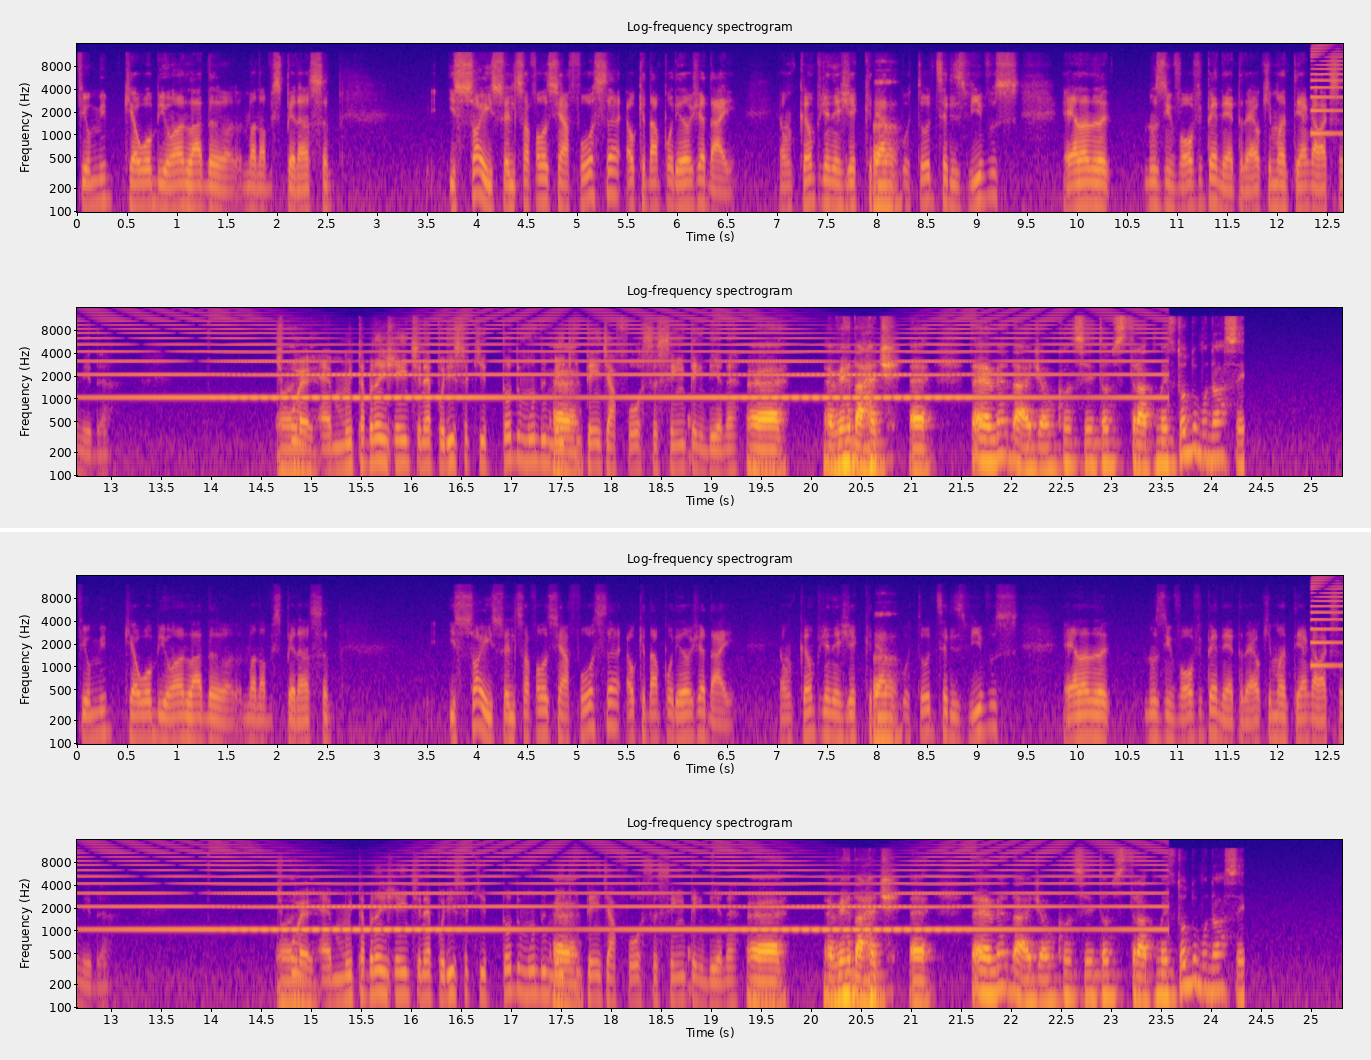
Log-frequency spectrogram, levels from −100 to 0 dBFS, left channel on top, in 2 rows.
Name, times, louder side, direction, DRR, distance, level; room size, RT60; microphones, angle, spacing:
voice 1, 0.0-3.0 3.7-6.6 7.0-10.3 10.7-13.0 14.6-19.3, left 3 dB, 80° left, 2.3 m, -31 dB
sound 1, 12.3-23.6, equal, ahead, 1.2 m, -27 dB
voice 2, 14.6-15.0 17.4-17.7 19.4-19.8 20.1-24.3, left 2 dB, 35° left, 6.2 m, -22 dB
head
